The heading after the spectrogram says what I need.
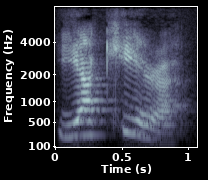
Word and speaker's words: Yakira: So, by the way, my name is Yakira, spelled with a Y, Yakira.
